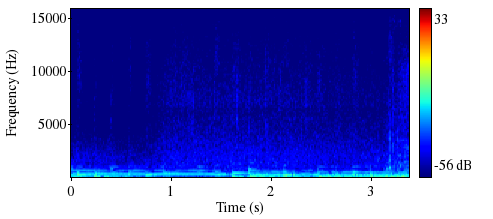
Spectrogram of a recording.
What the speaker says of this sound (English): This is rain on wet canvas and occasional forest noises and so forth.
